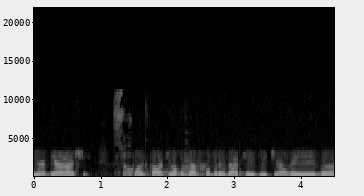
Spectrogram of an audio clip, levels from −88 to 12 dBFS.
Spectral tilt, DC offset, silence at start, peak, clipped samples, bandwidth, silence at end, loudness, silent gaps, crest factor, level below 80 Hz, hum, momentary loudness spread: -7 dB/octave; under 0.1%; 0 s; -22 dBFS; under 0.1%; 11.5 kHz; 0 s; -35 LUFS; none; 12 dB; -82 dBFS; none; 7 LU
